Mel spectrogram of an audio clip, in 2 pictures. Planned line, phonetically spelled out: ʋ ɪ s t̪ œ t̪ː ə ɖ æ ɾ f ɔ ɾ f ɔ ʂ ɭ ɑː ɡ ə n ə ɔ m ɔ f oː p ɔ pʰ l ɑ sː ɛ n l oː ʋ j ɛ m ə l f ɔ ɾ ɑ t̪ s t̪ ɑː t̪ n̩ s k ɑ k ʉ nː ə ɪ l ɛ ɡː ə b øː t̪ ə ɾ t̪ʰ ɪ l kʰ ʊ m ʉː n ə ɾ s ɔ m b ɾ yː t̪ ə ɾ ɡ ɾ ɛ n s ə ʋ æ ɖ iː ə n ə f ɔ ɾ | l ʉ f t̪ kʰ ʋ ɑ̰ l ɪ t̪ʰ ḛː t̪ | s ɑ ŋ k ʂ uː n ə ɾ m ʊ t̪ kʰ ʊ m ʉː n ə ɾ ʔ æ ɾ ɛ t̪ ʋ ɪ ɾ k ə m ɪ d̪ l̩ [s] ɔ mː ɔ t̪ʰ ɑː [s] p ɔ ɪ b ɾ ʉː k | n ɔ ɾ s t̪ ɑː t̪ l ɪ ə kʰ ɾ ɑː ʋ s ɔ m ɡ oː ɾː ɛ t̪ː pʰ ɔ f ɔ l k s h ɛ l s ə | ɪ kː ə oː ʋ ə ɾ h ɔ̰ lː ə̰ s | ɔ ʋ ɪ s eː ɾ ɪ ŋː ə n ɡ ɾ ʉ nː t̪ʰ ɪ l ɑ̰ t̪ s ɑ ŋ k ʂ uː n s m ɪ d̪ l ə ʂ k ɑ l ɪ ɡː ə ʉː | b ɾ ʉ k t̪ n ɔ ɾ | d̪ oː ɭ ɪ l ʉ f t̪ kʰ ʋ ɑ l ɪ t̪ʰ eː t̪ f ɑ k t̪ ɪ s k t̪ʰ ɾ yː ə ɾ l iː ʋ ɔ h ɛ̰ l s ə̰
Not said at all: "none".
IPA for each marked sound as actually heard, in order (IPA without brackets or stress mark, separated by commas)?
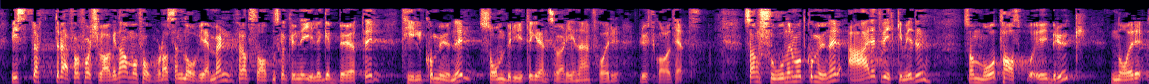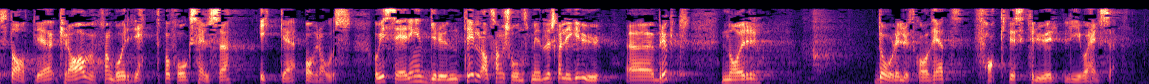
s, s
